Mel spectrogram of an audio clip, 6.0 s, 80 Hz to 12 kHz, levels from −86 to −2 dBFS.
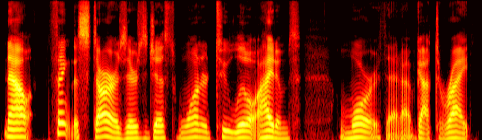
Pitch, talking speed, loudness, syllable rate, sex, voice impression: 145 Hz, 170 wpm, -20 LUFS, 4.5 syllables/s, male, masculine, slightly young, adult-like, thick, slightly relaxed, slightly weak, slightly dark, slightly soft, slightly muffled, slightly halting, slightly cool, slightly intellectual, slightly sincere, calm, slightly mature, slightly friendly, slightly unique, slightly wild, slightly kind, modest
